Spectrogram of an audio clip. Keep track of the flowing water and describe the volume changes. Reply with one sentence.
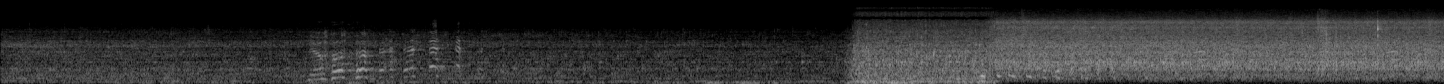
The loudness of the flowing water goes up.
